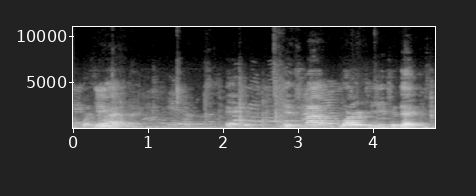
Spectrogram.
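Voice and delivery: ordinary talk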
